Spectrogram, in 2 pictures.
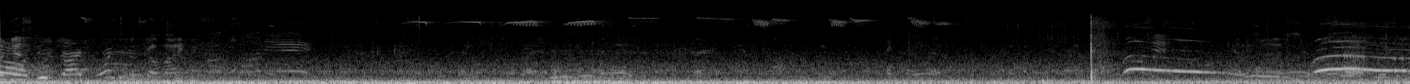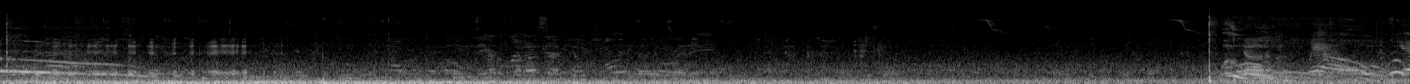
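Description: Wind blows steadily across an open field outdoors.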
